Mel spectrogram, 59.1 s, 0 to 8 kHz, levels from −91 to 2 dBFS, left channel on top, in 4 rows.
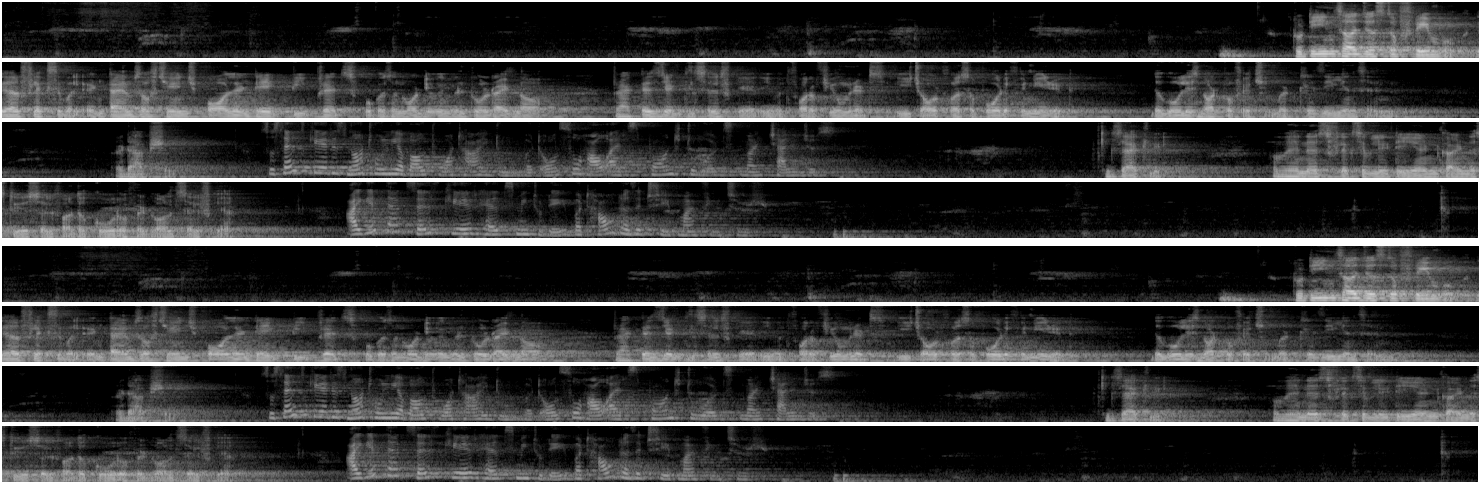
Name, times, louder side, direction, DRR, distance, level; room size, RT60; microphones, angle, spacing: voice 1, 12.9-20.2 20.9-25.4 26.3-28.7 30.7-31.3 40.6-41.2 42.2-46.6, left 1 dB, 40° left, 7 dB, 0.9 m, -29 dB
voice 2, 32.2-37.9 47.8-52.0 52.7-52.8, equal, 5° left, 5 dB, 1.1 m, -41 dB
26.5 x 18.5 x 6.8 m, 2.6 s
head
